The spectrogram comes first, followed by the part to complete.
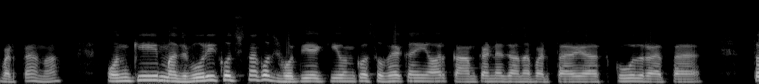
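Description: Listening to the speech, nothing stood out as a technical fault at any point.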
